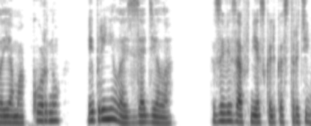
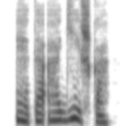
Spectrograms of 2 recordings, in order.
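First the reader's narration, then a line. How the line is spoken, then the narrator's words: Breathless exhale. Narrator (Russian): выдохнула я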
